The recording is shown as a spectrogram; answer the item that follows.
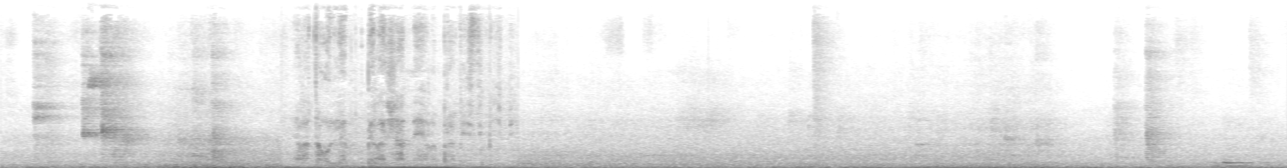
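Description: Quiet whispering with a few clicks and rustles, over a steady low hum.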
